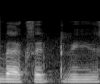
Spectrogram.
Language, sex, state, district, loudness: Telugu, male, Andhra Pradesh, Krishna, -20 LUFS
